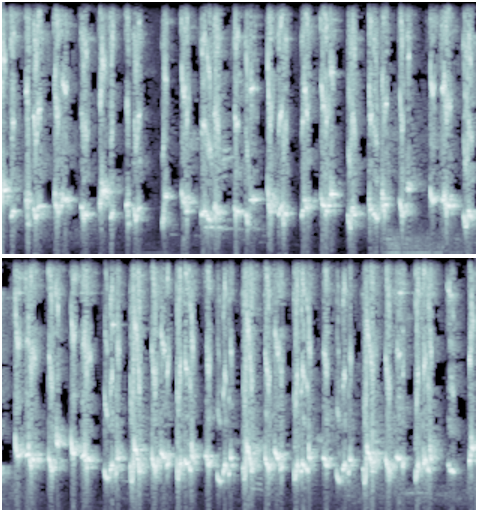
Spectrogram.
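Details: Yellow-vented bulbul in lively chattering song, used as a lure to set other birds singing: a fast, continuous run of bubbly, warbled notes with sharp clicky attacks, several per second, wavering up and down without pause.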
